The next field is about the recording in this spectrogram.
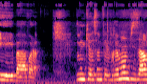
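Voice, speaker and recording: Over noticeable background noise, a woman talks at a moderate pace in a high, monotone, flat voice. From France, born in England. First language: English (speaking French). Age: 20s. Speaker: vlogger sharing eating disorder recovery story. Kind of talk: personal testimony vlog.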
